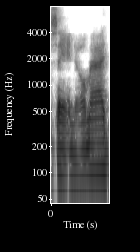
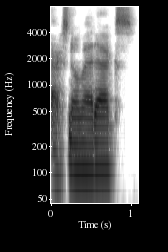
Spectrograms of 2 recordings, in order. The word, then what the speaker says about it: xNOMADx: I've heard people pronounce it with the X's. Which do you prefer? I just normally say Nomad. You could say xNOMADx, but we usually just say Nomad.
